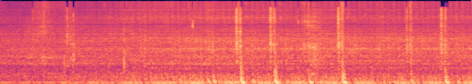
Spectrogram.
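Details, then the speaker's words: Maruti car idling after replacing a faulty part, fixing a misfire: low steady exhaust rumble with the earlier chuffing, vibration and unburnt-fuel smell gone; engine smooth, also when revved. "यहां जो छू छू छूछू हो रहा था वह खत्म हो गया। मैं एक्सेलरेटर ले भी दिखाता हूं आपको। बिल्कुल स्मूथ इंजन हो गया।"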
